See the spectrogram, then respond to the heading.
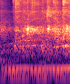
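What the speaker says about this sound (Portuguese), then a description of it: "Tem palmas para o Senhor." A church congregation claps together in praise, a dense and loud burst of applause filling the room for a moment.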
